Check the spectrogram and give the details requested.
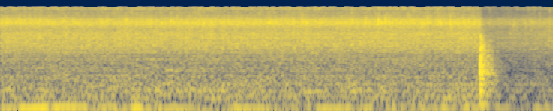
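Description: Beronok and vegetables sizzling steadily in a pan on a gas stove, just after oyster sauce has gone in. A single knock comes near the end, after which the sizzle is a little quieter.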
